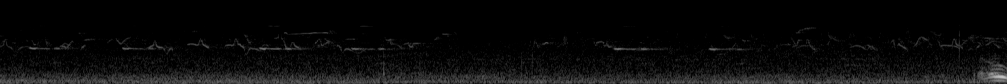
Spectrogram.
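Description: Faint birdsong: scattered short chirps and brief whistled notes over steady outdoor background noise.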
